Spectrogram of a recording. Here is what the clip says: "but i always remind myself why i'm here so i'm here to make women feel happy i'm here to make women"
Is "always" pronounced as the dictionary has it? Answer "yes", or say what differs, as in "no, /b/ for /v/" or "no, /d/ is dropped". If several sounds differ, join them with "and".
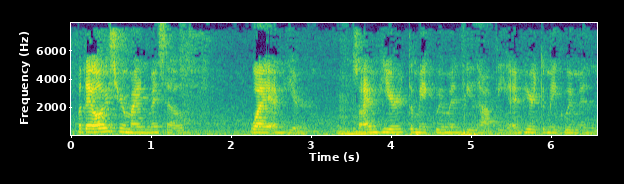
no, /s/ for /z/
